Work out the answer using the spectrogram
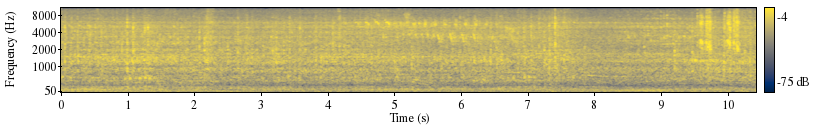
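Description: Air-cooled flat-four engine of a wartime Volkswagen military vehicle running steadily at low revs. A few sharp clicks come near the end.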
